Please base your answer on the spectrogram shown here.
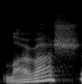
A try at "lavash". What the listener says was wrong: Lavash. You said I think you said larvish, which you know the larvish chips.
